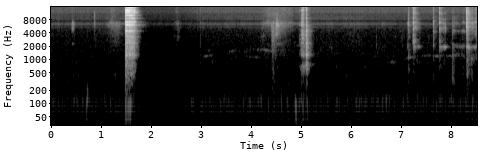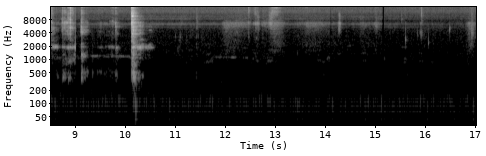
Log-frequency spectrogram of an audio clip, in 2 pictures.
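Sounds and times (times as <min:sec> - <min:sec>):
spoon clinking against cup: 0:07.2 - 0:10.6.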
